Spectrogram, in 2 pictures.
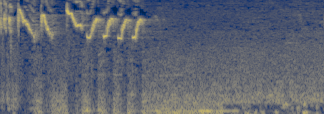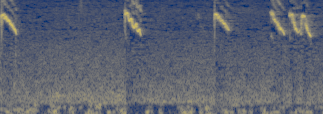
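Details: Mountain white-eye in 'nembak' style song, used with a 'ngecal' lure to stimulate singing: a fast opening burst of high, slurred notes, then sparse, isolated, thin, falling whistles.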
